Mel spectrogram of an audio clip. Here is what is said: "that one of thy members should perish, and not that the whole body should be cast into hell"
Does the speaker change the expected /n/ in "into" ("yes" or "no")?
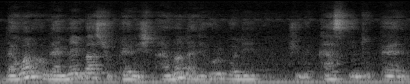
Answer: no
